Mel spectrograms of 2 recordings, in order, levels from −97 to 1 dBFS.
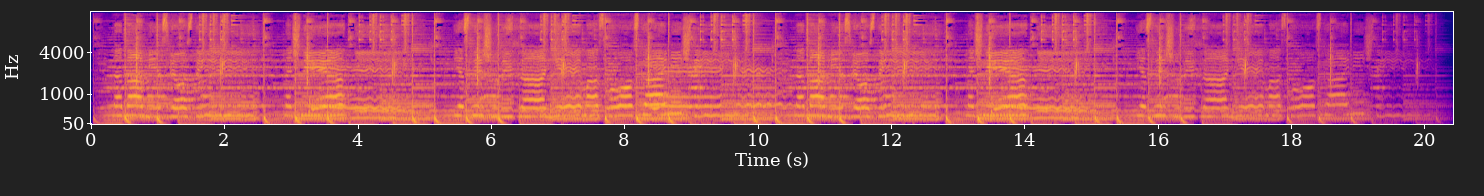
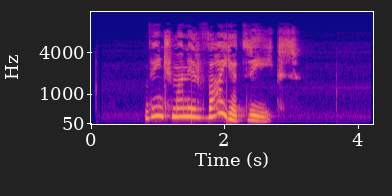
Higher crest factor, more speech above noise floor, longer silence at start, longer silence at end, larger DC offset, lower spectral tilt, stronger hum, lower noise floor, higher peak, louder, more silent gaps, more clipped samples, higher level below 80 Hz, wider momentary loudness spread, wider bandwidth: about the same, 18 dB vs 20 dB; second, 28 dB vs 46 dB; second, 0.05 s vs 0.8 s; second, 0.35 s vs 1.15 s; neither; second, -2.5 dB/octave vs -5 dB/octave; neither; second, -45 dBFS vs -69 dBFS; first, 0 dBFS vs -6 dBFS; first, -16 LUFS vs -24 LUFS; neither; neither; first, -42 dBFS vs -74 dBFS; second, 10 LU vs 13 LU; first, 16 kHz vs 10.5 kHz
